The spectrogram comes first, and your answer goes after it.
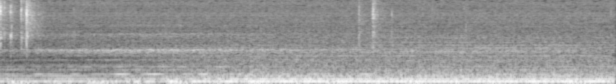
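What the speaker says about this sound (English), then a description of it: "Start engines." Ship engines start up in Vampire the Masquerade Bloodlines, a steady low rumble that builds after a couple of seconds and then holds loud and continuous, with a few faint clicks near the start.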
